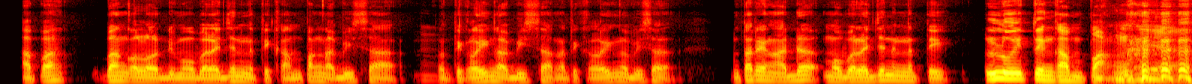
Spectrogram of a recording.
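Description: A man talks at a very fast pace with hardly any pauses and ordinary pitch variation, the sound dry with no echo and the background quiet. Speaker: podcast host. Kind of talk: casual chat. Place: studio. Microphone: studio mic.

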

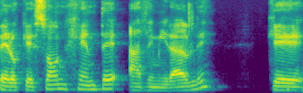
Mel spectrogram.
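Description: A man talks very slowly with a quiet background behind him. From Mexico, Guadalajara; Jalisco, Mexico. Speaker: startup CEO. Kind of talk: interview. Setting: video call.

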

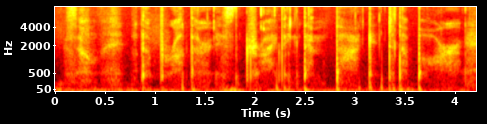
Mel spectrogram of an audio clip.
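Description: Noticeable background noise runs behind a woman who whispers very slowly. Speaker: ASMR creator. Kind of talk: ASMR whisper ramble telling a personal story. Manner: cupped whisper, soft, close-up.

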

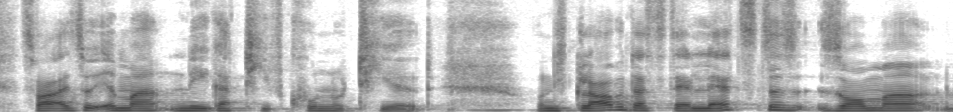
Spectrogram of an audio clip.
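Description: A woman with an English accent speaks at a very deep, low pitch on a very clean recording with a silent background. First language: English (speaking German). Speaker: sociologist and activist, author. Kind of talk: interview. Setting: studio-like room in an office.

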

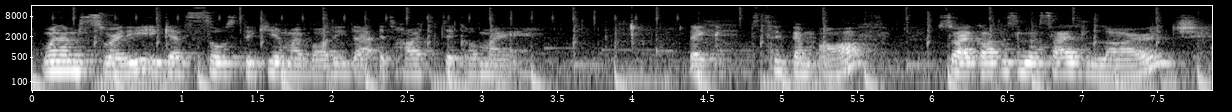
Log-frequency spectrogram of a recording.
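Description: Over clear background music, a woman talks at a moderate pace in a fairly low, monotone voice with flat intonation. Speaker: style vlogger. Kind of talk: casual haul review chat. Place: home room. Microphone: camera far.

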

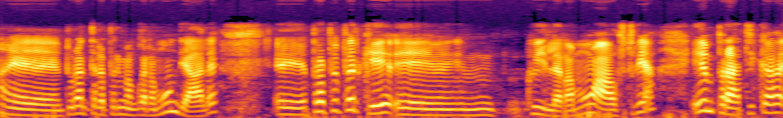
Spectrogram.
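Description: Over light background noise, a woman speaks at a moderate pace in a dry sound with no echo. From Val di Sole, Trentino, Italy. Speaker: writer. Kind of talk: casual talk to camera presenting own book. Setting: outdoors, windy. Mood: calm, reflective. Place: open country. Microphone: phone near.

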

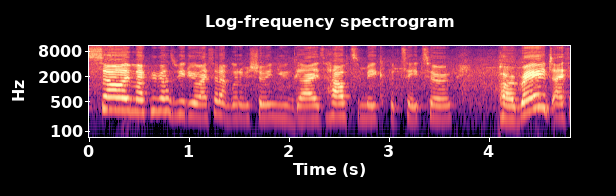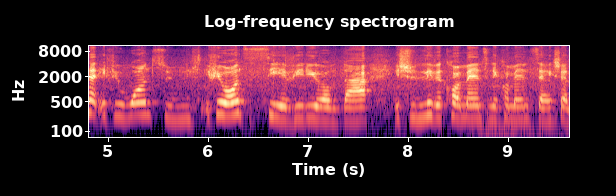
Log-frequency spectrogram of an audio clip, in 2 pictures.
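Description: A woman with a Nigerian accent, fairly high pitch, ordinary pitch variation and a fairly quick pace over light background noise. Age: 20s. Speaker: voice-over artist. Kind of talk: casual cooking vlog to camera. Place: kitchen. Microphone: phone near.

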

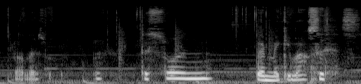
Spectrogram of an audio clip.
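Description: A woman at a fairly slow pace, the sound dry with no echo, faint music behind her. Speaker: vlogger. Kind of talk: casual vlog chat. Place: home room. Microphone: phone near.

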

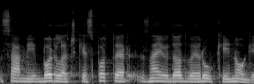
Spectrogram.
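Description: With a dark, mellow tone, a man speaks at a fairly high pitch. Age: 40s. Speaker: MMA fighter and club coach; club coach. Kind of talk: TV interview. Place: studio. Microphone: lapel.

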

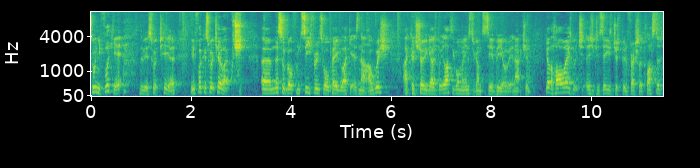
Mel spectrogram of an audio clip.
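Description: The speaker is a man going at a very fast pace. The variation in his pitch is ordinary. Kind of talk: casual vlog chat. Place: home room. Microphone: camera far.

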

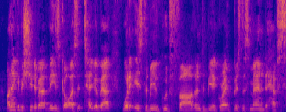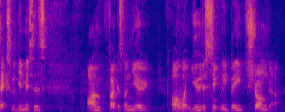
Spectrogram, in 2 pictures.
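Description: A man's fairly quick delivery in an Australian accent with ordinary pitch variation. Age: 50s. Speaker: strength and conditioning coach; conditioning coach. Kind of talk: direct-to-camera pitch. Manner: animated. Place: gym. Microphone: phone near.

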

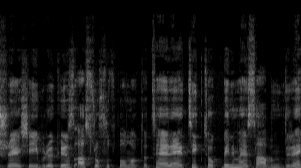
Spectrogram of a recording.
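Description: A woman with a high pitch speaks in an animated tone at a moderate pace, her pitch varying in an ordinary way. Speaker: astrologer. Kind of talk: casual chat. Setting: self-recorded video.

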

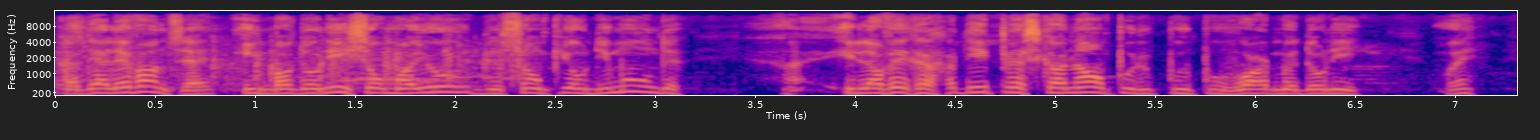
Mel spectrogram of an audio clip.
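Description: With high pitch and very even loudness, a man speaks at a fairly slow pace in a dry sound with no echo over light background noise. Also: ordinary pitch variation. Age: 80s+. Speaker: cycling fan, former amateur racer. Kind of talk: interview. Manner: halting, repeats words. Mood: warm, proud.

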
